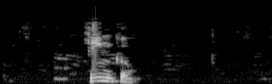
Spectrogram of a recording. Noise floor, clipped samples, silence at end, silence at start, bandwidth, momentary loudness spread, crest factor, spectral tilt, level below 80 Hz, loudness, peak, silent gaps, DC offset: -60 dBFS; under 0.1%; 1.35 s; 0.55 s; 9.4 kHz; 25 LU; 24 dB; -4.5 dB/octave; -58 dBFS; -17 LUFS; 0 dBFS; none; under 0.1%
